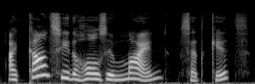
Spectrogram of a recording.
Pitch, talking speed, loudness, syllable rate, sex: 255 Hz, 210 wpm, -17 LUFS, 4.4 syllables/s, female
